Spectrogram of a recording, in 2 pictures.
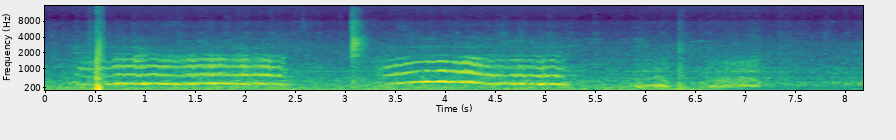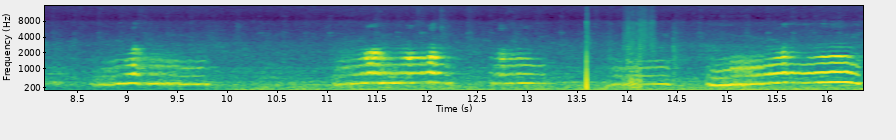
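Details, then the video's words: Female-in-heat style yowling from a domestic cat being massaged: a series of wavering, rising-and-falling moans repeated at irregular intervals, with a few sharp clicks and a lull midway. "KIZGINLIĞI GELEN KEDİ YE MASAJ YAPMAK"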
